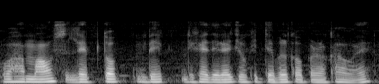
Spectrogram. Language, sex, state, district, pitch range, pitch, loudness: Hindi, male, Arunachal Pradesh, Papum Pare, 110-120 Hz, 115 Hz, -17 LUFS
